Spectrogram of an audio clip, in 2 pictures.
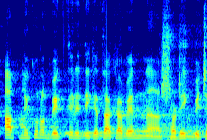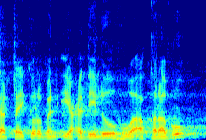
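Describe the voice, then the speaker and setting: A preacher voicing a stern, commanding caliph. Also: male voice, medium pitch, fairly even intonation, normal speed, lightly acted. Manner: declaiming, rising loud emphasis. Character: stern just male caliph, commanding ruler. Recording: echoey hall with long reverb.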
